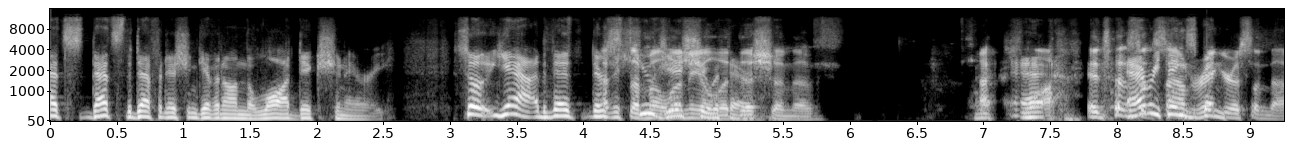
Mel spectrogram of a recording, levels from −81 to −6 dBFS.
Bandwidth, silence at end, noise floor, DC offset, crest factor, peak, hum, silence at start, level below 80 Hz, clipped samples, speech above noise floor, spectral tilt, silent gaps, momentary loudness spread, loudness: 12.5 kHz; 0 s; -66 dBFS; under 0.1%; 16 dB; 0 dBFS; none; 0 s; -50 dBFS; under 0.1%; 51 dB; -5 dB/octave; none; 10 LU; -15 LUFS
